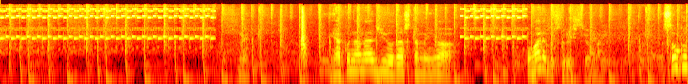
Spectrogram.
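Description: An electronic ringing tone, a trilling phone-like bell sound effect, plays for about three seconds and again briefly about six seconds in, over background music with a steady beat.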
